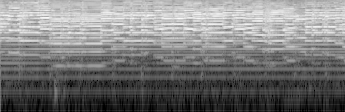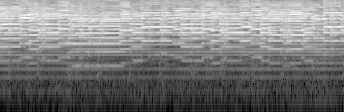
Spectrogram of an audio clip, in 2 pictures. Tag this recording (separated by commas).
Bagpipes, Music, Wind instrument, Musical instrument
